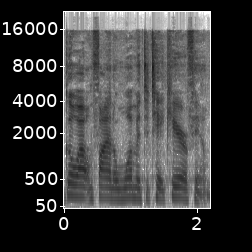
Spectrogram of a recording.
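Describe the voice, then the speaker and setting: A woman with a normal speaking voice and a fairly low pitch uses ordinary pitch variation, recorded very cleanly against a silent background. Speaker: religious commentator. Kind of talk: casual commentary to camera.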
